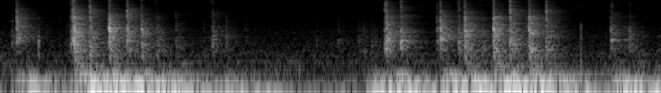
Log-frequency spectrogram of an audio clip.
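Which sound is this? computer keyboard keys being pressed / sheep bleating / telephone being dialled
computer keyboard keys being pressed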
